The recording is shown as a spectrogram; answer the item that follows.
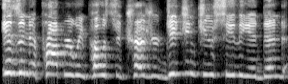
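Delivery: high-pitched, play-acted shouting. Retelling how the city attorney questioned them: imitating someone yelling. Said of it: "Why are you yelling at me?".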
